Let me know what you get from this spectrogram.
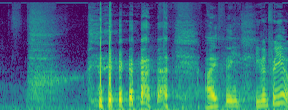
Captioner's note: laughs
